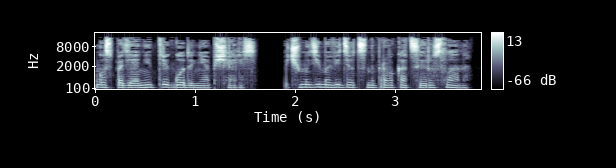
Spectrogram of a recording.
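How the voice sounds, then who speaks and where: A woman narrates a first-person audiobook in a calm, reflective way. Her voice sits low, and the recording is dry and close. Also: rapid-fire, husky, no room sound.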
